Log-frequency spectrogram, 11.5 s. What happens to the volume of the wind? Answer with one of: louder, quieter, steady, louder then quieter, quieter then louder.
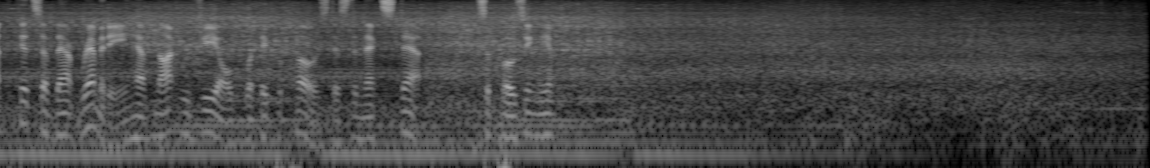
steady.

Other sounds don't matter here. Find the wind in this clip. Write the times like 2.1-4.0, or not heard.
4.2-11.4.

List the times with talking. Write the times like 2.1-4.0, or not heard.
0.0-5.7.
